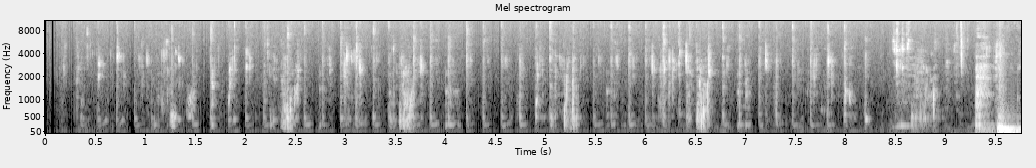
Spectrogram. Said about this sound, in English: I'm going to take a quick hit of my water here because that's a lot, and then we'll kind of get into the main event.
